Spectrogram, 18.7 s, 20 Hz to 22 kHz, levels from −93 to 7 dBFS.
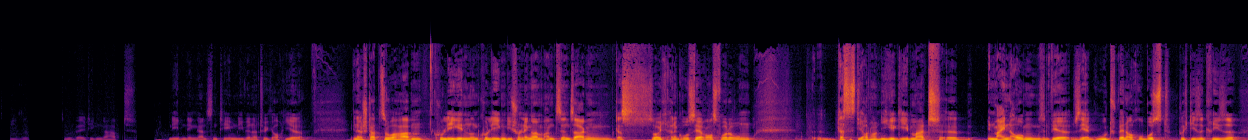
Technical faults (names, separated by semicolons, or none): truncation distortion on a fade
